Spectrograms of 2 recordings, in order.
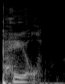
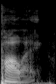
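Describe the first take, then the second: First: It is said like the English word pale. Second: It is said unlike the English word pale. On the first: The speaker calls it wrong. "I'm pretty sure it's not Pale" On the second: The speaker calls it right. "I think it's Pale"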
